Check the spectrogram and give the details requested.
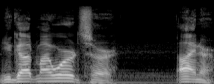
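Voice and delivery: ordinary talk

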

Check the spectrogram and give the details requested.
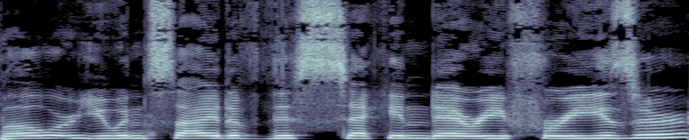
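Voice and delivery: calling out loudly. In a tabletop game, calling to Bo inside a freezer, shouting into a freezer. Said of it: "are you just like shouting into it?".

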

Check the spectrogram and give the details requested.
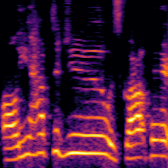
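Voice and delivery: put-on cool, calm, soft voice. Retelling how the coach talked them through a panic: imitating Nicole DeHart's calm soft voice. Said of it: "she just has this cool, calming, and soft voice".

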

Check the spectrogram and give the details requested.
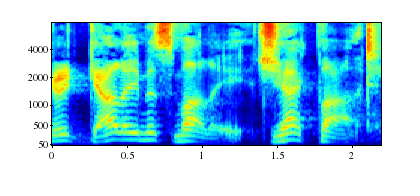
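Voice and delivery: announcing like a video game in-game narrator. Imitating the game announcer calling a jackpot: imitating the game announcer's voice. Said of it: "A voice like this, and it does the announcing".

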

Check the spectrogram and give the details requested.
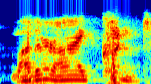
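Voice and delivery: high shout. A son answers his mother, who says he should have stopped them: shouting. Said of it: "Don't you shout at me".

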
